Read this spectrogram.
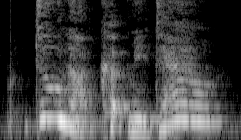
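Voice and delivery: high, loud, stammering plea; terrified pleading. A narrator's reading. Bamboo begging the master not to cut him, terrified. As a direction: beg in panic not to be cut down. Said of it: "Bamboo shook in horror".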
